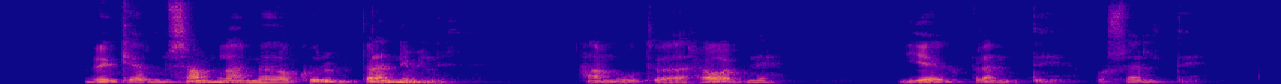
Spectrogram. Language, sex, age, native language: Icelandic, male, 40-49, Icelandic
